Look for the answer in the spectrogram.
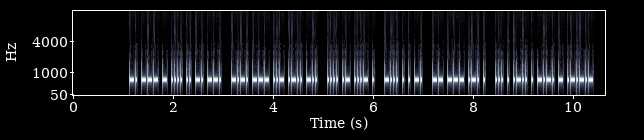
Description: Morse code, heard as a keyed tone, about 40 wpm, 700 Hz. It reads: NOTHING COULD HAVE BEEN MORE SELECT.
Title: Sentences from Top 1300 Words 40wpm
